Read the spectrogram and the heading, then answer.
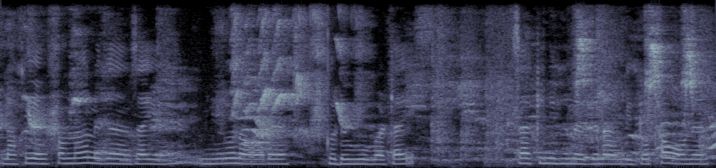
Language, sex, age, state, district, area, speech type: Bodo, female, 18-30, Assam, Udalguri, urban, spontaneous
